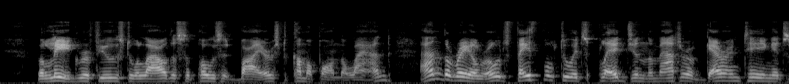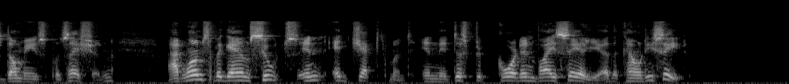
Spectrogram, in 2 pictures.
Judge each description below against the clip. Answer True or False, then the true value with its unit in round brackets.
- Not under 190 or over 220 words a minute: False (165 wpm)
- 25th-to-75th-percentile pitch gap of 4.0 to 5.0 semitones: True (4.5 semitones)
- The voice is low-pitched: False (160 Hz)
